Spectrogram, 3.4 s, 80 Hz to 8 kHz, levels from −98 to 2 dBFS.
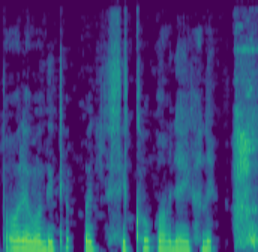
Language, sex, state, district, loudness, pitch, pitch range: Bengali, female, West Bengal, Paschim Medinipur, -27 LUFS, 230 Hz, 220-250 Hz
